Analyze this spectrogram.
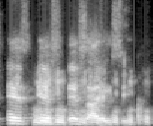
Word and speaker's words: SIAC: You're gonna say CX and just keep it right there. It's SIAC. SIAC.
